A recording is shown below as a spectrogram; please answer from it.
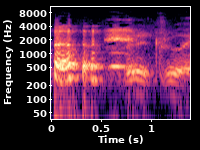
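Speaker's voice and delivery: laughing through the words. Real, not acted. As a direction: chuckle it out, amused. Laughs at the lordship remark.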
